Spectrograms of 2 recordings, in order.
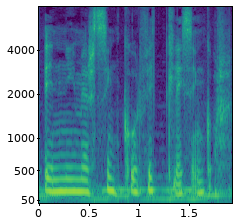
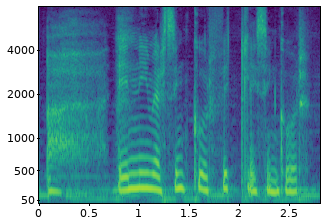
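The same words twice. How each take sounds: First: It is said in an ordinary, casual voice. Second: It is said in a put-on announcer voice.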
